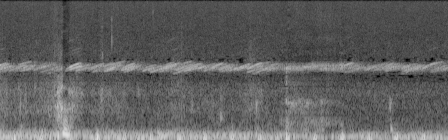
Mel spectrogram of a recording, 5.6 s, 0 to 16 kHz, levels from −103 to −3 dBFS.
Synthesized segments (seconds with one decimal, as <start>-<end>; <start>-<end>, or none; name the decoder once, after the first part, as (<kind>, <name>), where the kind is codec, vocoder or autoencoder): 3.5-4.3 (codec, SNAC)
